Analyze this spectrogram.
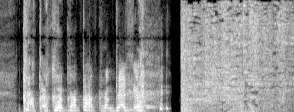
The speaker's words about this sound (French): Et j'avais cassé le miroir et j'avais l'épée dans la main.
